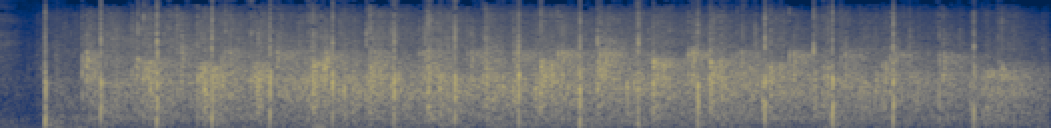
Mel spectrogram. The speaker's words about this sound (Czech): Tak rodiče tu pochopitelně nemáme, ale věřím, že můžeme zatleskat, když je nás tady míň a více asi lidí, kteří se radují teďko online.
